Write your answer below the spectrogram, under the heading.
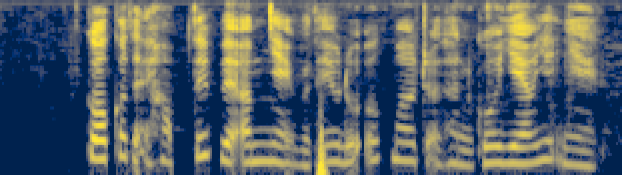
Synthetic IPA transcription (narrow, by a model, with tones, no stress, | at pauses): ko˧kɔ˨˦t̪ʰe˧˩ha˨˩wk͡p̚t̪i˦˥əp̚ve˨˩ʔə˧mɲaː˨˩k̚vaː˨˩t̪ʰɛ˧wɗṵ˧˩˦jʔɨ˦˥ək̚məː˧t͡ɕəː˧˩t̪ʰa˨˩jŋ̟ko˧zaː˨˦wzə̰ː˧˨ɲaː˨˩k̚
